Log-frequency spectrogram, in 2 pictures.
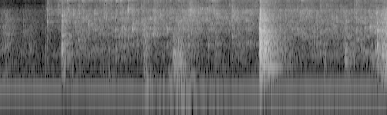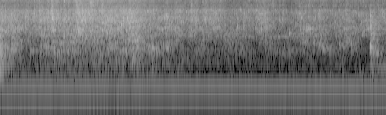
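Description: Kitchen tap water running onto dishes in the sink, starting about half a second in, with clinks and knocks of crockery being handled; the loudest is a sharp knock about two and a half seconds in.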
